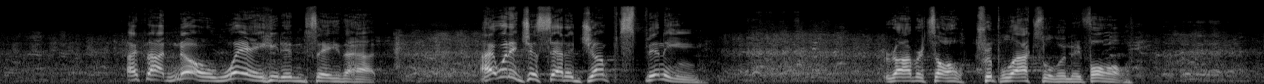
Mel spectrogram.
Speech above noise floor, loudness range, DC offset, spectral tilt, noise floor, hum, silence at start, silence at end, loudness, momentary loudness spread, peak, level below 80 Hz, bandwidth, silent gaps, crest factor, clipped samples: 22 dB; 3 LU; under 0.1%; -4 dB/octave; -45 dBFS; none; 0.05 s; 0.05 s; -24 LUFS; 21 LU; -4 dBFS; -64 dBFS; 16 kHz; none; 22 dB; under 0.1%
